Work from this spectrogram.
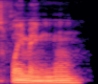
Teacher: you can kind of feel air come out of your nose so this is a nasal sound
